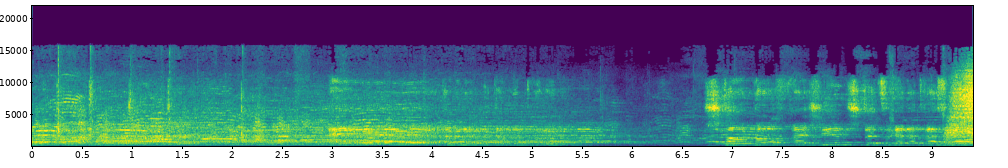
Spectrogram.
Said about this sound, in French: Et là, ça hue parce qu'il se lève pour frapper sur le gong.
